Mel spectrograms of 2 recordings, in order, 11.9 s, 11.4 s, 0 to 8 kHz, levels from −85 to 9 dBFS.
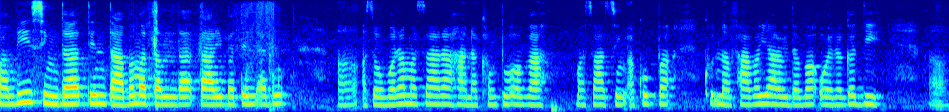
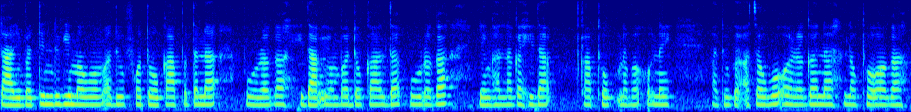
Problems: constant background noise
